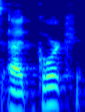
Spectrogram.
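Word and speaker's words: Görq: For our audience, Gork, according to Peter, is spelled G O with an, I believe that's an umlaut above it. – Yep. Yep. – R Q. Gork.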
